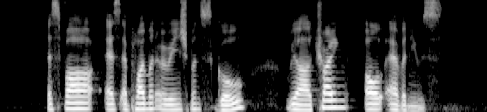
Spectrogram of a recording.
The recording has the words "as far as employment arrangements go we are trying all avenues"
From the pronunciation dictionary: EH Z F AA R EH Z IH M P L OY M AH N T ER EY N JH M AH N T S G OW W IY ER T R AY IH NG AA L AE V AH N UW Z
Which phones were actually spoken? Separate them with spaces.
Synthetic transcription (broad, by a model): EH S F AA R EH S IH M P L OY M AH N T ER EY N JH M AH N T S G OW W IY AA T R AY IH NG AA L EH V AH N UW S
